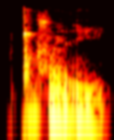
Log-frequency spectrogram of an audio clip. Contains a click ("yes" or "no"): yes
